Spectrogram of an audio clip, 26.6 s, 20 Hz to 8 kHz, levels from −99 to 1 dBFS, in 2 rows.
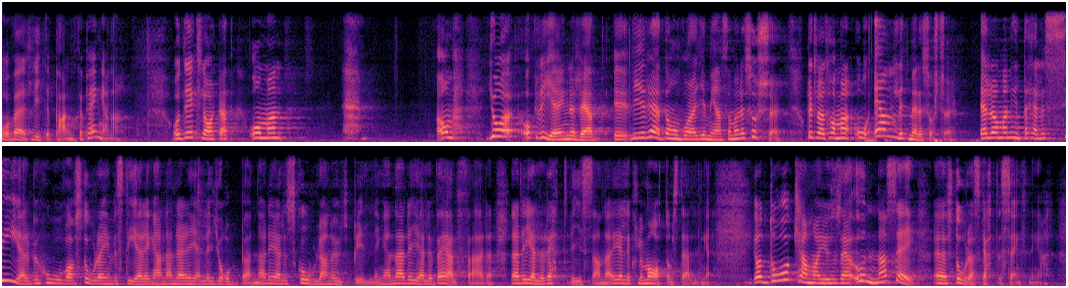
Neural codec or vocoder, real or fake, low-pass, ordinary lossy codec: autoencoder, 48 kHz, 128 numbers a frame, DAC-VAE, trained on Japanese speech; fake; 7.2 kHz; none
